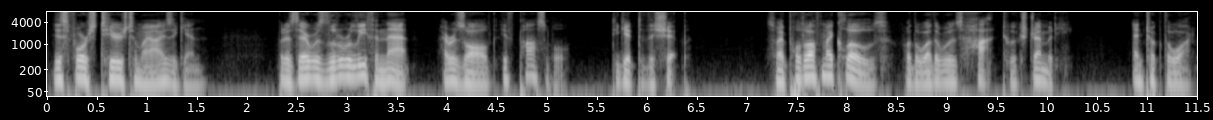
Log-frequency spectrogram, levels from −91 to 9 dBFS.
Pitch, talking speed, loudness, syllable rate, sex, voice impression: 95 Hz, 205 wpm, -20 LUFS, 6.7 syllables/s, male, very masculine, slightly old, very thick, slightly tensed, very powerful, bright, very soft, very muffled, fluent, raspy, very cool, intellectual, slightly refreshing, sincere, very calm, very mature, very friendly, very reassuring, very unique, elegant, very wild, sweet, lively, very kind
